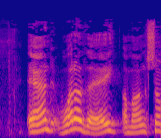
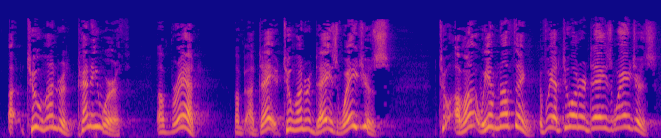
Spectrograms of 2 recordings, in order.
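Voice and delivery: voicing worried Philip; 7 semitones higher than usual. Philip voiced worrying aloud.

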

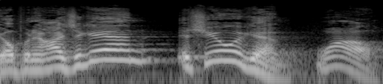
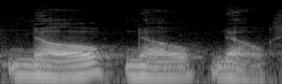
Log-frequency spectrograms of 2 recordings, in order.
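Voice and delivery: low, soft, muttered string of noes; dismissive refusal; 10 semitones lower, 10 dB quieter, much slower than usual. Acted. Asked if we will pay attention, dismissive. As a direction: drop right down, resigned and dismissive. Answers for those not paying attention.

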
